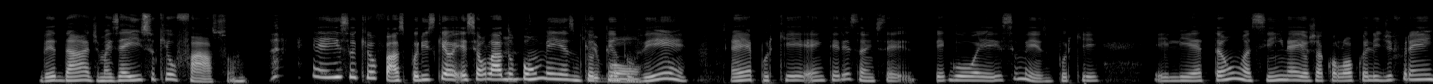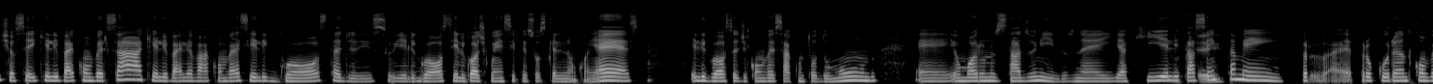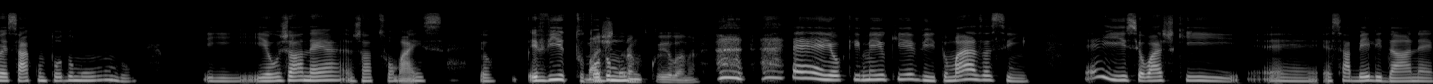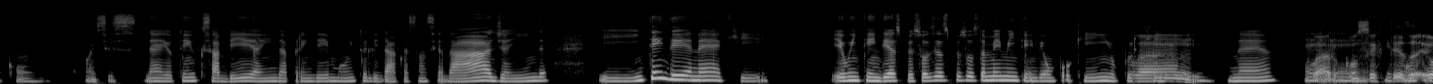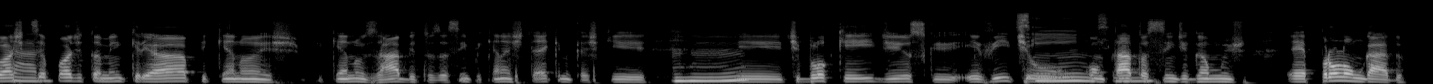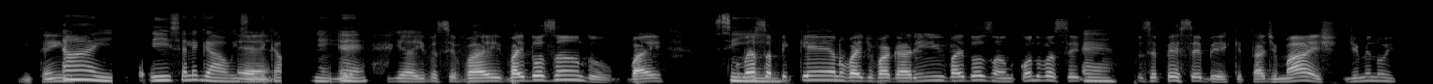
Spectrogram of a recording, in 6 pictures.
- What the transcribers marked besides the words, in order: chuckle; other background noise; laugh; tapping
- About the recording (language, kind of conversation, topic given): Portuguese, advice, Como posso lidar com a ansiedade antes e durante eventos sociais?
